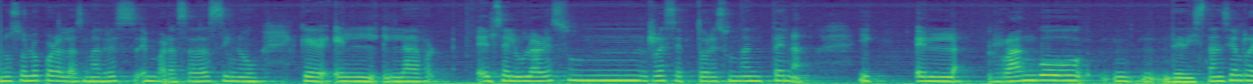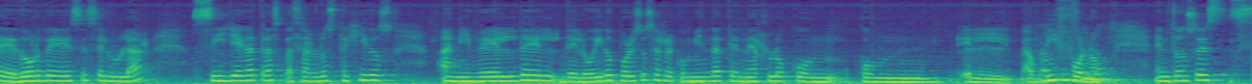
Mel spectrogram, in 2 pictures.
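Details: Patient treated since early childhood for cleft lip and palate, reading a text aloud; clinician reports no nasal voice at all: normal resonance after cleft lip and palate repair.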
